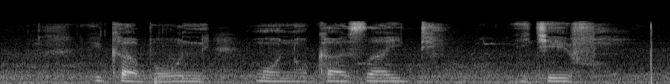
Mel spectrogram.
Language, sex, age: Xhosa, male, 35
